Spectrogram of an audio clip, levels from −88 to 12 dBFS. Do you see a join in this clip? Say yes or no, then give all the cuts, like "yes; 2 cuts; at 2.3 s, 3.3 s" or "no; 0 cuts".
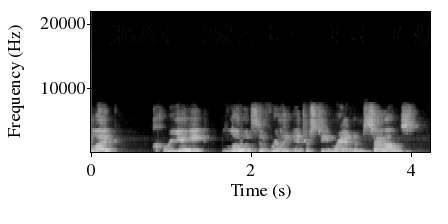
yes; 1 cut; at 1.6 s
